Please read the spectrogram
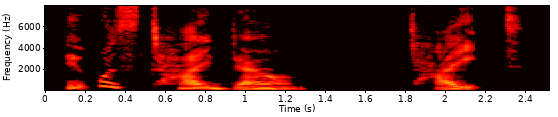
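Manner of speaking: ordinary delivery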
